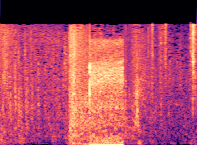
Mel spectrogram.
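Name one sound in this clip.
Wooden planks clatter as a structure is quickly built.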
